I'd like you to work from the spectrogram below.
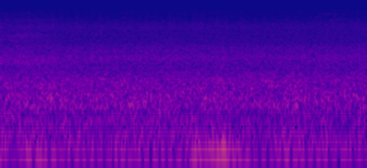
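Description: Water poured into basmati rice for pulao, a steady close splashing rush that stays loud and even throughout with no talking.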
